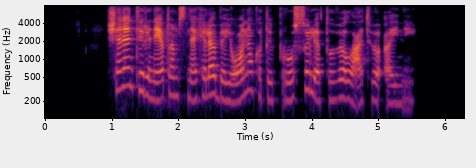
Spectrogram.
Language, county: Lithuanian, Panevėžys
